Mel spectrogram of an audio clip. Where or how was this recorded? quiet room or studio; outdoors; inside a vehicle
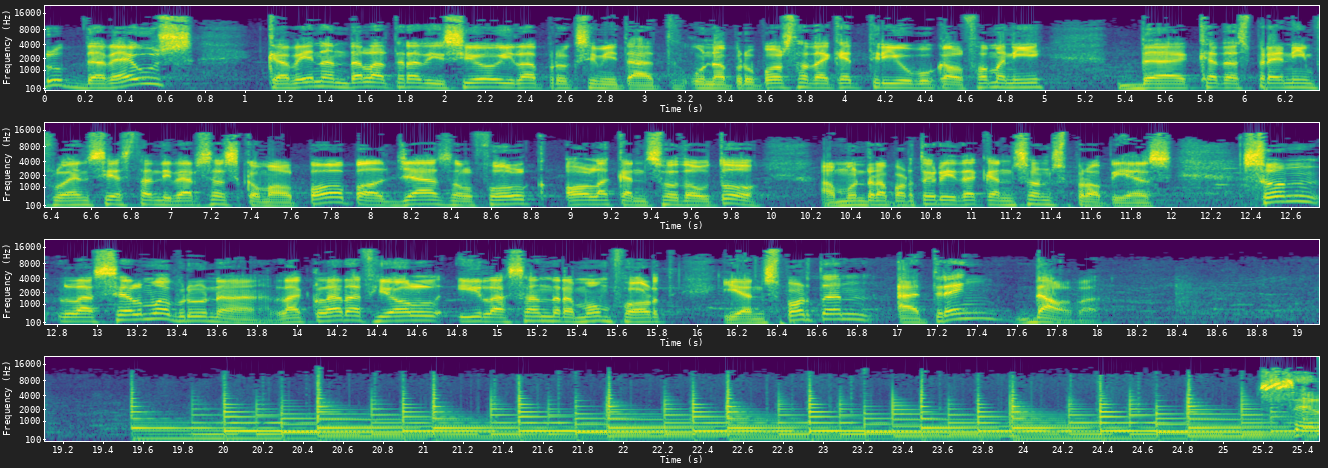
outdoors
